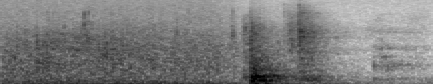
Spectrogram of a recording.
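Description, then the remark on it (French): The unlocked door of an alleyway is pushed open as people enter, with a single solid knock and brief rattle about midway, over a steady low background hum that fades out afterward. No one speaks. “La porte de l'allée n'est pas fermée. Ils entrent.”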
